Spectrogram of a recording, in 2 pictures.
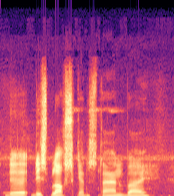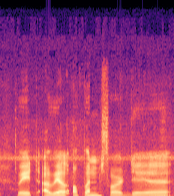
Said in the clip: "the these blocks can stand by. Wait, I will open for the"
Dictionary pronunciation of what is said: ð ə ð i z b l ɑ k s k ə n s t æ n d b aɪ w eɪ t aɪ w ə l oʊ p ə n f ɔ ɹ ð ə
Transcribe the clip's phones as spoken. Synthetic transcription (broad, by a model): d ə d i s b l ɑ k s k ə n s t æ n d b aɪ w eɪ t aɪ w ə l oʊ p ə n f ɔ ɹ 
